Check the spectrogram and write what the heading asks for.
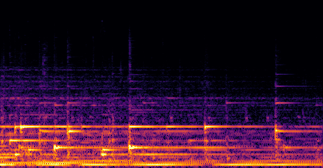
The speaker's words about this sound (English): Our lanterns disclosed the top of a flight of stone steps, dripping with some detestable ichor of the inner earth and bordered by moist walls encrusted with nitre.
